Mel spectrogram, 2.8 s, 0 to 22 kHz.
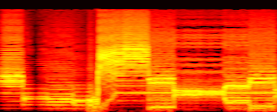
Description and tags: sound of my yamaha CS40M
sound, fx, sample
